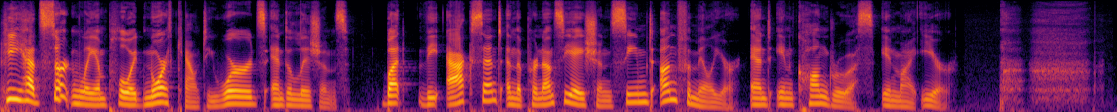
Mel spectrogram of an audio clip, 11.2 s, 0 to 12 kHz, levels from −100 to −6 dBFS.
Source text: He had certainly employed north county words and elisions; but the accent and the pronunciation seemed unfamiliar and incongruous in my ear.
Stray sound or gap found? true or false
true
